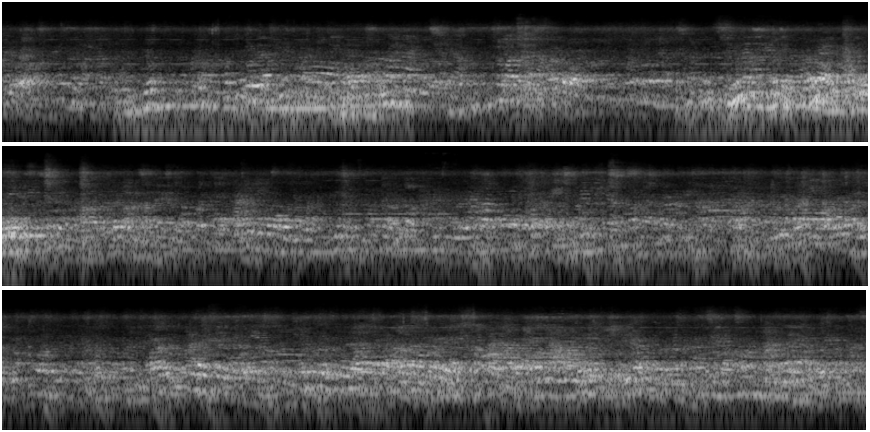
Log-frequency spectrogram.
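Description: A plastic spoon scrapes inside a paper cup.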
